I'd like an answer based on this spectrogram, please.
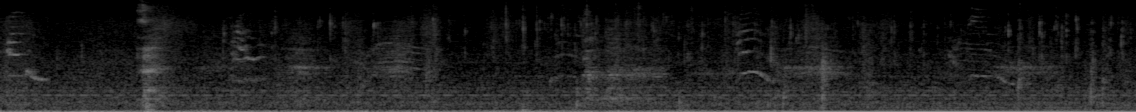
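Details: Foster kittens of the mother cat Gaia, filmed on a live foster cam during a weight check after being pottied: a few thin, high, arched mews scattered across the clip over a steady low hum and handling clatter.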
